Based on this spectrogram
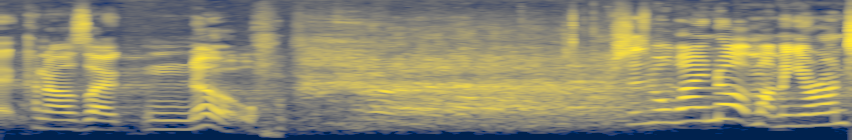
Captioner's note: laughter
